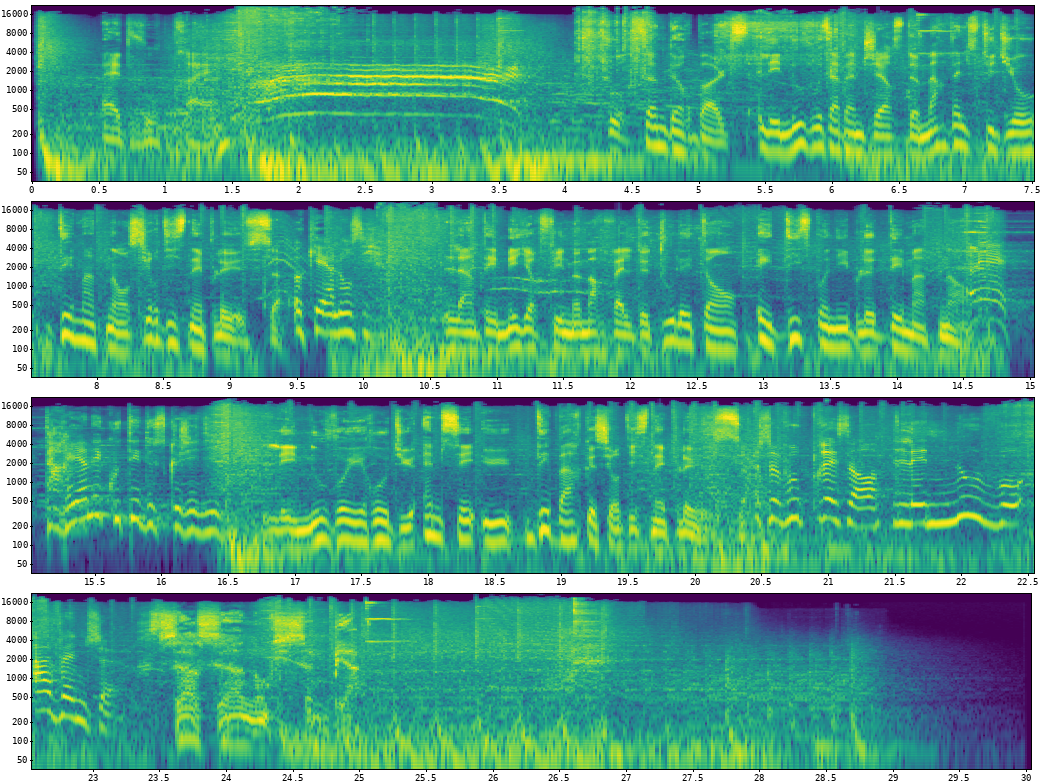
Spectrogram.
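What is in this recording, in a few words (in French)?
action aventure, Voix off documentaire; DISNEY+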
